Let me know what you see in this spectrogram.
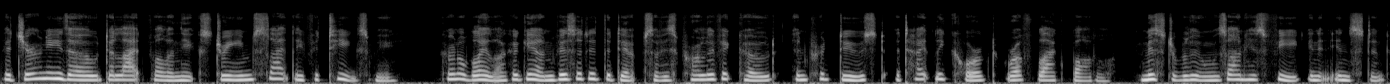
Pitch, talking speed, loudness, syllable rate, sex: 210 Hz, 160 wpm, -18 LUFS, 4.6 syllables/s, female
